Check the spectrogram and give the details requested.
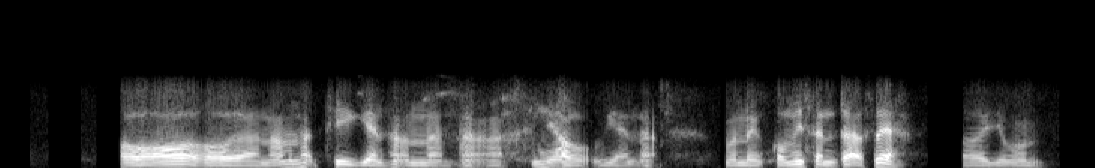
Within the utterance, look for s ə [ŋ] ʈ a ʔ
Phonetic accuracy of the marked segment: incorrect: n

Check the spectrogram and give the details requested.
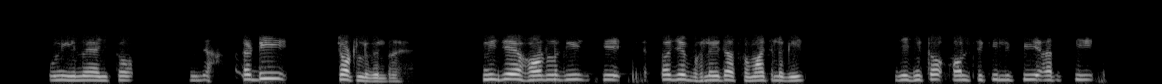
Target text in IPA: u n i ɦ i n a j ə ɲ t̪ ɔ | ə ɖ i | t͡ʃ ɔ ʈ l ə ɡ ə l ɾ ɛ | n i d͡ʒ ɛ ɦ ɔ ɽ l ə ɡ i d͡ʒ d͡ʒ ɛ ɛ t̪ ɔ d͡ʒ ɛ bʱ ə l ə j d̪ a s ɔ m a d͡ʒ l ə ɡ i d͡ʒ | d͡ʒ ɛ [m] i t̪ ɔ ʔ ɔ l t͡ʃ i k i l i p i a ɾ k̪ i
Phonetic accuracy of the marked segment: incorrect: ɲ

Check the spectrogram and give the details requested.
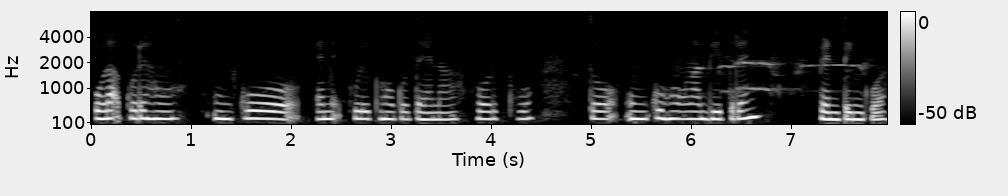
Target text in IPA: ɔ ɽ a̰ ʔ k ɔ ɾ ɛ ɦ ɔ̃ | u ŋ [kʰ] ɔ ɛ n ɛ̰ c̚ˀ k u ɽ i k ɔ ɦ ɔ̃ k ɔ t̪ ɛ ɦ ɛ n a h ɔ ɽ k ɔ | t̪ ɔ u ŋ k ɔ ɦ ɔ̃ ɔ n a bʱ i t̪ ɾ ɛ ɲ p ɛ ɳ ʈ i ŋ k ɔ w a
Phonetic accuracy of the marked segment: incorrect: k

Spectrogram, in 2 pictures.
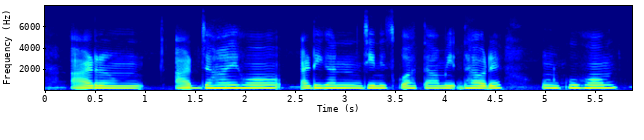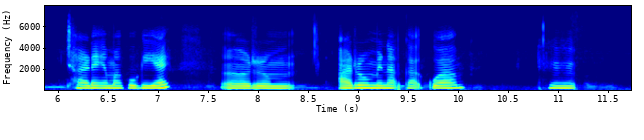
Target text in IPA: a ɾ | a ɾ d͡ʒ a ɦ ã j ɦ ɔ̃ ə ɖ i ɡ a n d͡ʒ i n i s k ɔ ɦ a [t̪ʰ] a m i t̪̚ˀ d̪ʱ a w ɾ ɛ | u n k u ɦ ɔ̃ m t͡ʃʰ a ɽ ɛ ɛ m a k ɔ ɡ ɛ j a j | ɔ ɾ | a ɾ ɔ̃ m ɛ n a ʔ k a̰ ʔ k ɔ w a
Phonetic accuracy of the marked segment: incorrect: t̪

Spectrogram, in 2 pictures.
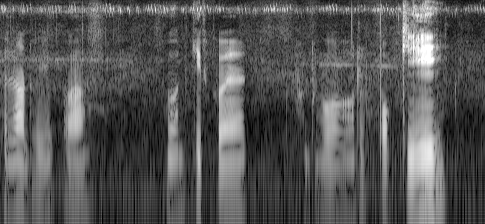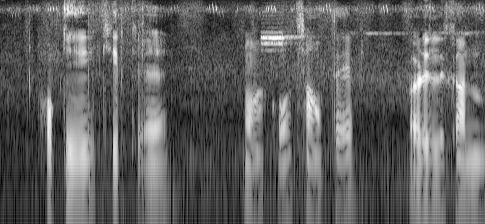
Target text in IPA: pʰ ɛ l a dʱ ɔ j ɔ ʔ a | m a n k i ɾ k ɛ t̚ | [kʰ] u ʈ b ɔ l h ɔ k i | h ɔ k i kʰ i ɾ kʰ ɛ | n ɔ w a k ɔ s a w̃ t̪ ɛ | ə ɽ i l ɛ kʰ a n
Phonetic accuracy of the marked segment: incorrect: pʰ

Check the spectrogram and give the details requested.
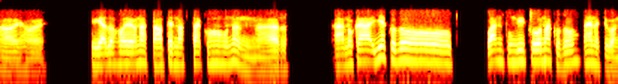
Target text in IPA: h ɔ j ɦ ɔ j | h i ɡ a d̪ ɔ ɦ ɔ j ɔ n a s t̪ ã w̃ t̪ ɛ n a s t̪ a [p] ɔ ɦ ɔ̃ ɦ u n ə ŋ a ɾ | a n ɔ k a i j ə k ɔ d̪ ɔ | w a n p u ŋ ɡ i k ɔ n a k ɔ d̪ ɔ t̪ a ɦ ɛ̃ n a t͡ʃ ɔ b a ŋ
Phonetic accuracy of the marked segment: incorrect: k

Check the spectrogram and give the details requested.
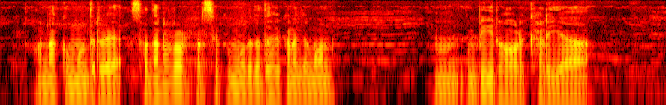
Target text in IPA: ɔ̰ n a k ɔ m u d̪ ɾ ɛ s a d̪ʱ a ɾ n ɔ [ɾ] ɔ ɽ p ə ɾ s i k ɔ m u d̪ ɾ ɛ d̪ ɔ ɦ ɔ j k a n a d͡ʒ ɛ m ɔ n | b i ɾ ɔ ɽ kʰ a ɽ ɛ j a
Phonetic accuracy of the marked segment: correct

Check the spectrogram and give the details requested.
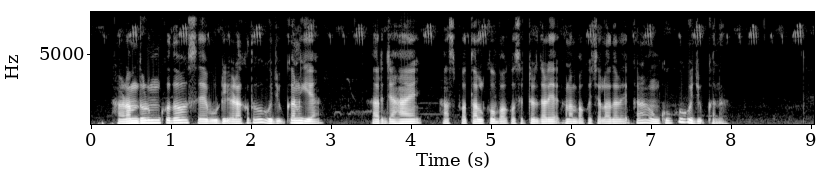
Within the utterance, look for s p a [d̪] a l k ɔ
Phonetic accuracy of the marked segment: incorrect: t̪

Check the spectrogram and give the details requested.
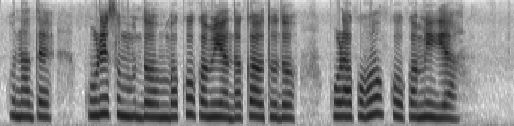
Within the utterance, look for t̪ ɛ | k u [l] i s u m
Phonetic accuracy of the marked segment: incorrect: ɽ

